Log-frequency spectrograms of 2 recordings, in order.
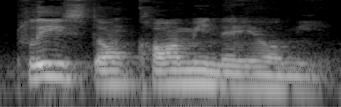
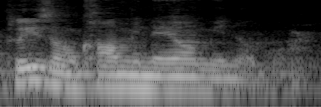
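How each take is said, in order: First: Said in the usual way. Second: Softer, lower, humbly pleading; calm and humble. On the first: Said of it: "I'm sure she said it in a more". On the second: Retold or imitated. Naomi asks the townsfolk quietly, calm and humble. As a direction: ask gently, with no fight left. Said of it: "humble way".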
